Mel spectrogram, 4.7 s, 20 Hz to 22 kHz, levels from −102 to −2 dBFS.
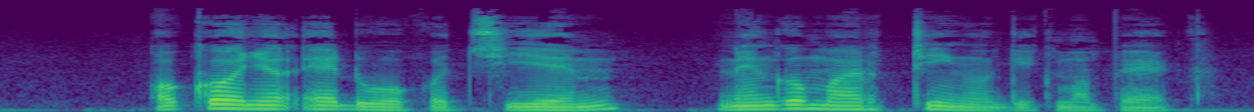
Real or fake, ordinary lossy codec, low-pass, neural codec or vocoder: fake; MP3, 64 kbps; 19.8 kHz; codec, 44.1 kHz, 7.8 kbps, Pupu-Codec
